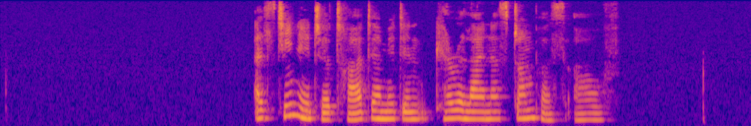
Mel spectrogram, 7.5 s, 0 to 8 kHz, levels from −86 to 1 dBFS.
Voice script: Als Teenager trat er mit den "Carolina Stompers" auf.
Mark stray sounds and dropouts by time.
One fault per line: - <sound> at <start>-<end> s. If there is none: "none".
none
